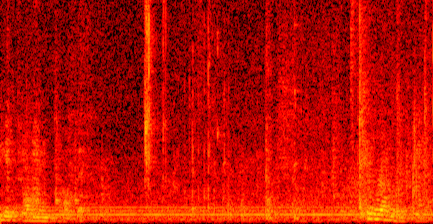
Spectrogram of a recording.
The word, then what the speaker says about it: chirality: chirality or chirality. So if I pronounce it with CH with a ch tonight, you'll understand, because I keep wanting to do that.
